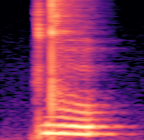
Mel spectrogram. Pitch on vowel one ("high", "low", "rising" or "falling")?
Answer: low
